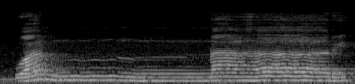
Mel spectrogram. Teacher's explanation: Jadi wan, jangan langsung wan nahari, tapi n-nya itu, nunnya itu dipanjangkan dengung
